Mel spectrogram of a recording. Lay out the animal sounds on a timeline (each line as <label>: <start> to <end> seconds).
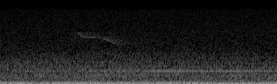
Red-eyed Vireo (Vireo olivaceus): 0.3 to 2.8 seconds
